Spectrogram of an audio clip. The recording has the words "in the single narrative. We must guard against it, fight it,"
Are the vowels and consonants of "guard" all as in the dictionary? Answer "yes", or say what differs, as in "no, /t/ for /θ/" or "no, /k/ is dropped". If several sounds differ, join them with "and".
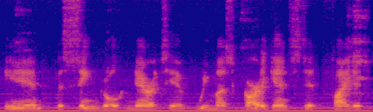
yes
